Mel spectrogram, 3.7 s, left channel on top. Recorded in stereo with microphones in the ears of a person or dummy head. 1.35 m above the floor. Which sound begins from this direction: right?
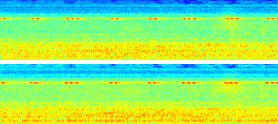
An insect, at 0.0 s.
